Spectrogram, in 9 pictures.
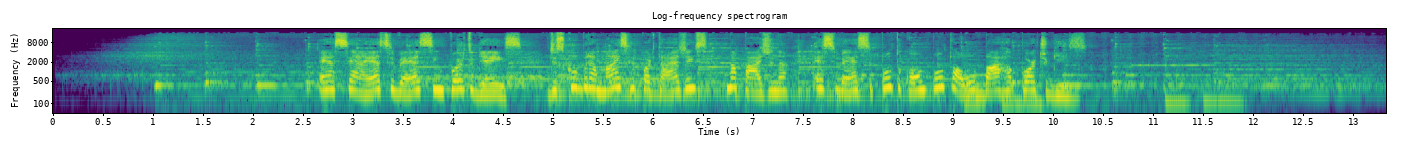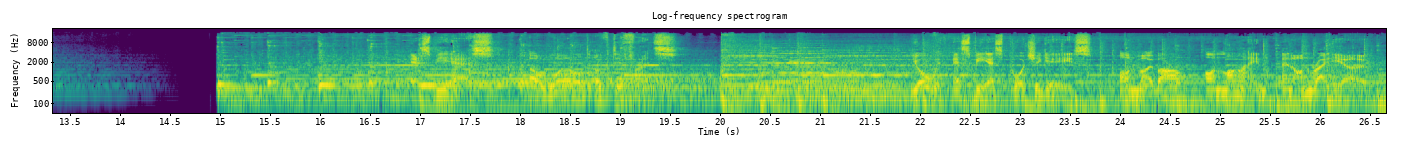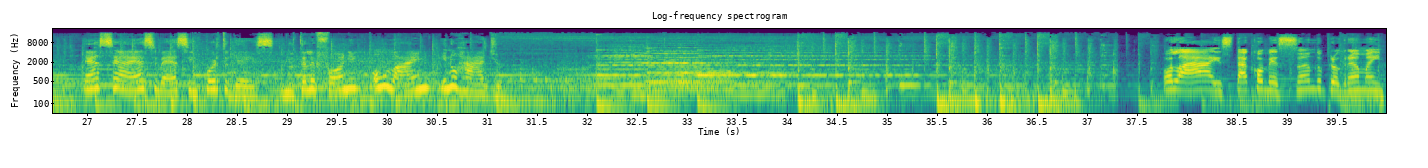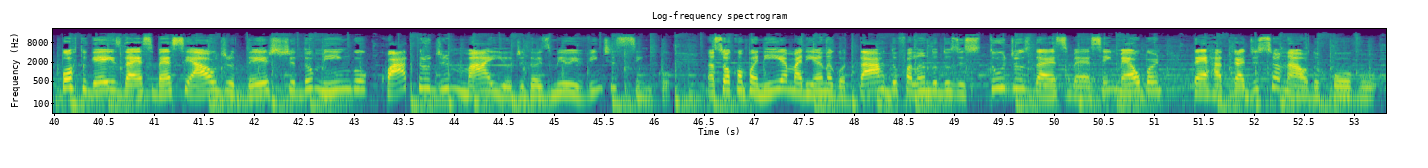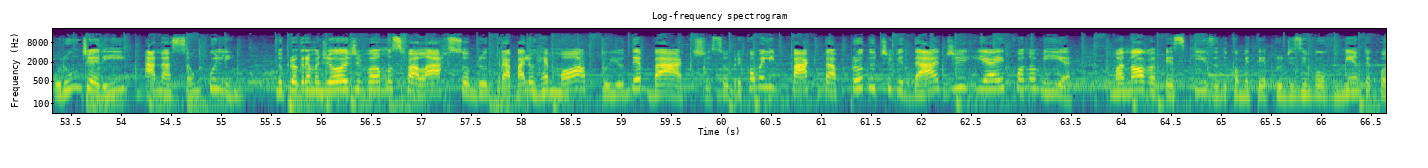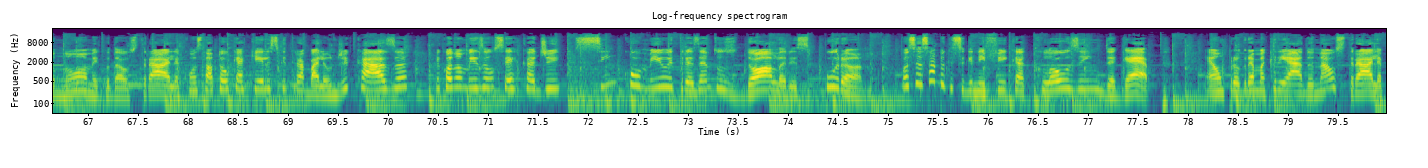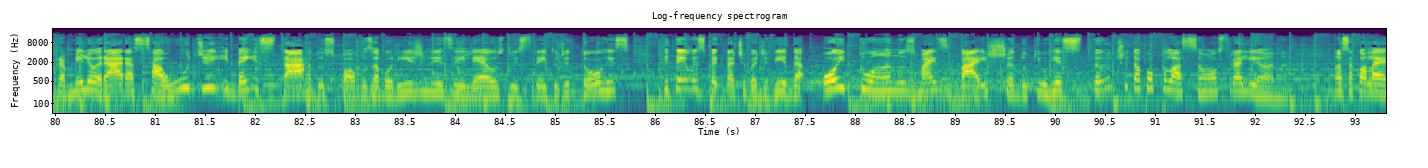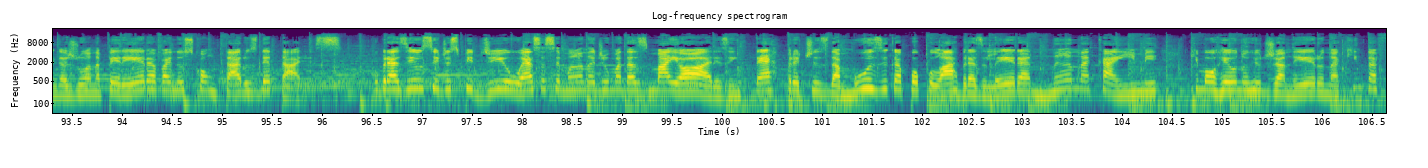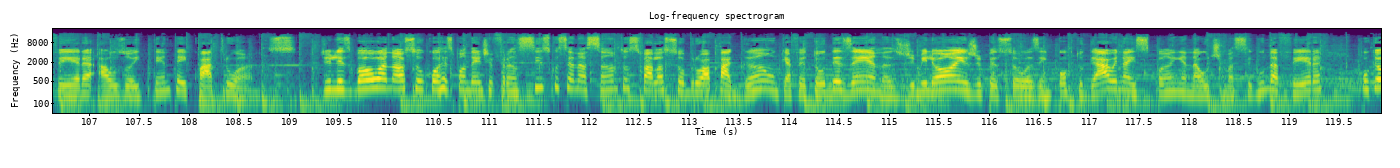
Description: Programa ao vivo | Domingo 4 de maio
